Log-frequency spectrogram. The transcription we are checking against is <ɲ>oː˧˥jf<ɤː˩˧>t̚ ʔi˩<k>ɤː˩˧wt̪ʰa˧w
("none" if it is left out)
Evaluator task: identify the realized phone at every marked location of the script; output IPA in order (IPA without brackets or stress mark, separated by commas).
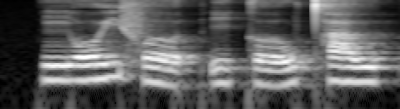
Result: ɲ, ɤː˧˩, k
